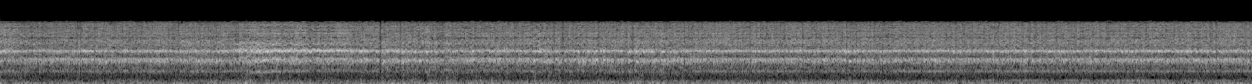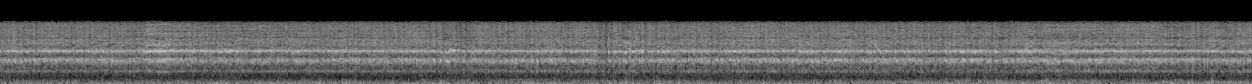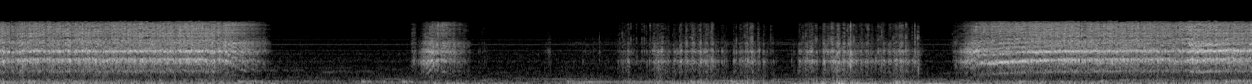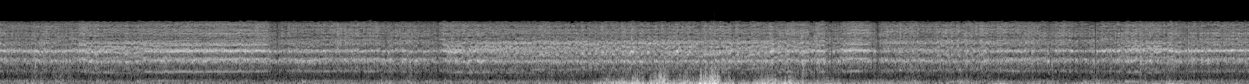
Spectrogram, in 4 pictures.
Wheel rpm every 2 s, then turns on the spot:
160, 160, 160, 160, 160, 160, 160, 160, 160, 160, 160, 160, 160, 120, 10, 0, 20, 80, 160, 160, 160, 160, 160, 160, 160.
32-34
